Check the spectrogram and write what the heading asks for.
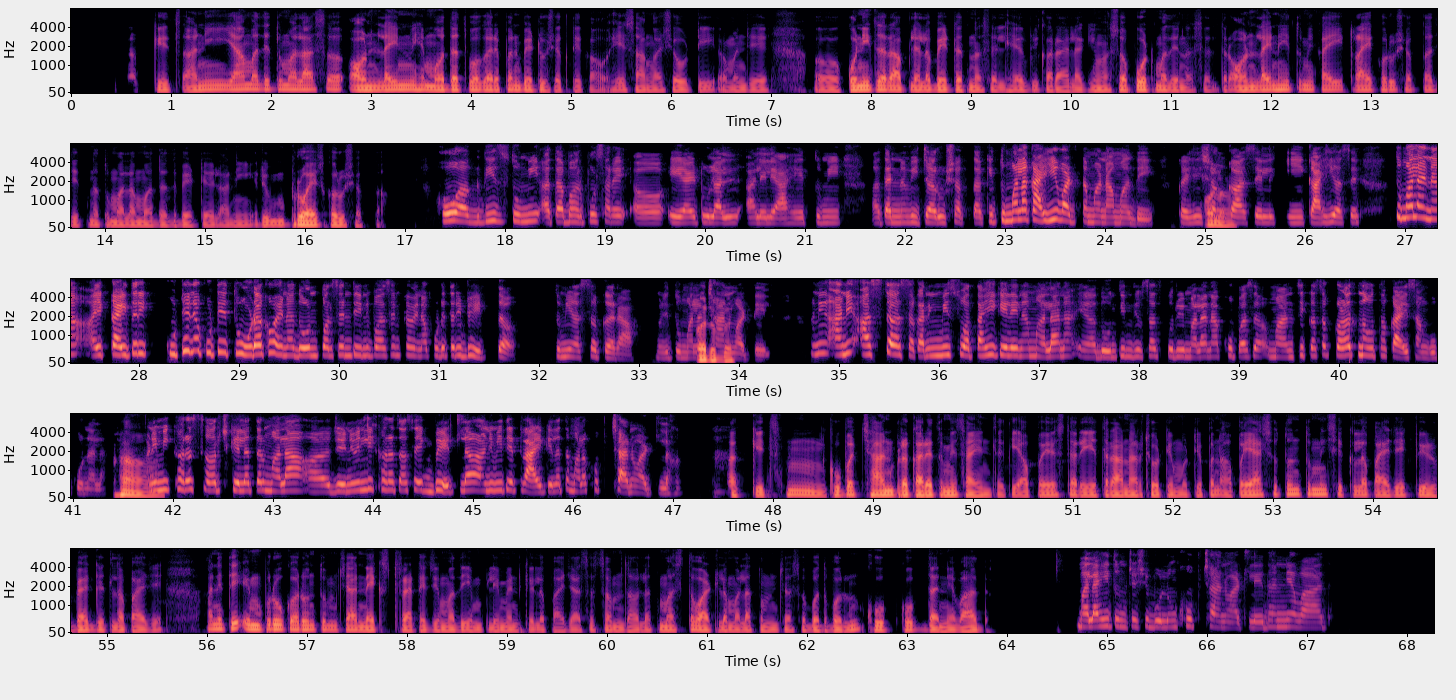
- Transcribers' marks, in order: other background noise; in English: "इम्प्रुवाइज"; tapping; in English: "सर्च"; in English: "जेन्युइनली"; laughing while speaking: "वाटलं"; chuckle; in English: "फीडबॅक"; in English: "इम्प्रूव्ह"; in English: "स्ट्रॅटेजीमध्ये इम्प्लिमेंट"
- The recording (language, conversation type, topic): Marathi, podcast, अपयशानंतर पुन्हा प्रयत्न करायला कसं वाटतं?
